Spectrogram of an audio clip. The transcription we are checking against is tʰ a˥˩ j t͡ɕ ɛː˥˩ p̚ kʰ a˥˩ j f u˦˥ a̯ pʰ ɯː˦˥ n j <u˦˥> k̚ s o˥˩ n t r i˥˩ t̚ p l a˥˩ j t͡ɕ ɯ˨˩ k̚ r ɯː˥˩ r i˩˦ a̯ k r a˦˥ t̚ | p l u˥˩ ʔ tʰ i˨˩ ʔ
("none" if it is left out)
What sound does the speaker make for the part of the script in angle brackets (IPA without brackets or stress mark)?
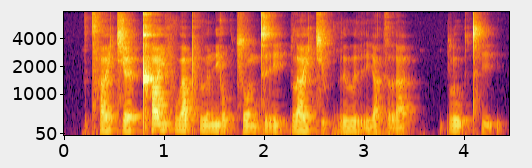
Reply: o˦˥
